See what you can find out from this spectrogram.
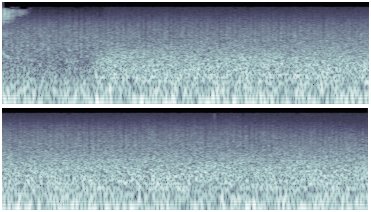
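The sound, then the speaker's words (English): A rocket firing, heard as a continuous, dense, roaring rush of noise with no voices. It stays loud and steady for the whole stretch. “All right, so I guess we fire the rocket now”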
